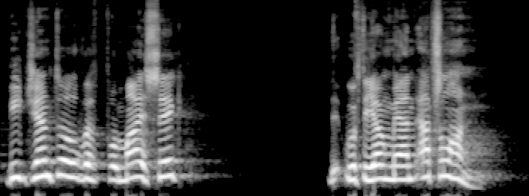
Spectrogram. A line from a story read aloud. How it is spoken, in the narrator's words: David shouted to them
